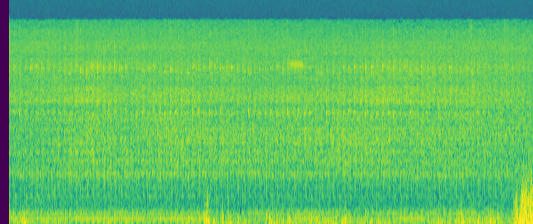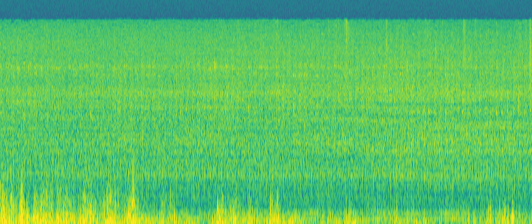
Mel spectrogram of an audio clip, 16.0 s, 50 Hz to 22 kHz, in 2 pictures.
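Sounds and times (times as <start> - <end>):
small engine humming: 0.2 - 15.9
low rumble: 6.8 - 15.9.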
